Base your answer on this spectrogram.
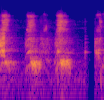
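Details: English Bulldogs at the Old Red English Bulldogs Kennel giving three strong, rough barks in rapid succession and the start of a fourth, while a man shouts "go, boys" to spur them on.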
